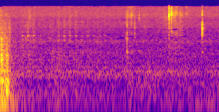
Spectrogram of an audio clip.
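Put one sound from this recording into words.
A glass jar clinks softly as a hand moves it.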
